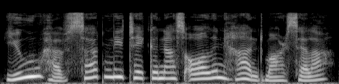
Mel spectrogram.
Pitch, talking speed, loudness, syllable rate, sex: 255 Hz, 160 wpm, -15 LUFS, 4.4 syllables/s, female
